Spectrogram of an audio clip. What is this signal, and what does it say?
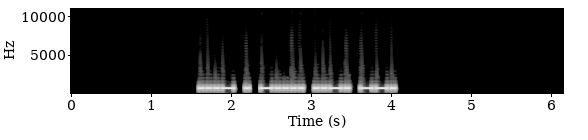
Morse code, heard as a keyed tone, about 25 wpm, 700 Hz. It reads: VE6FG
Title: DXCC-100 Call Signs - 5 Characters - Repeated 3x - 25wpm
